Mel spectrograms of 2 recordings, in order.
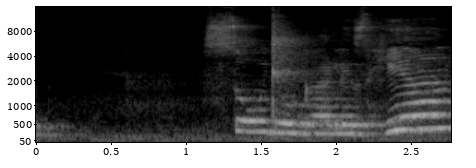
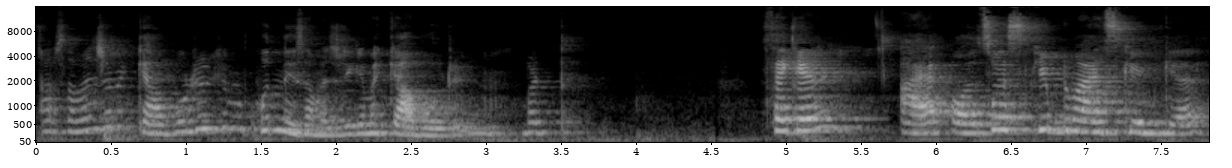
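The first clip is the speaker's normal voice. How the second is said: ordinary talk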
